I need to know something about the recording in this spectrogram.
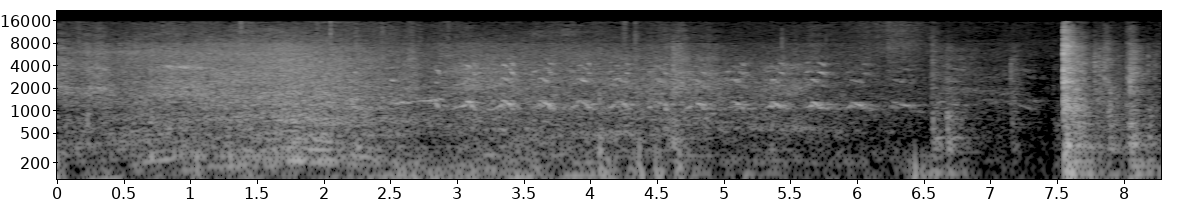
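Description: A gull calling a quick run of repeated short yelping notes, about four a second, over a faint steady hiss, then a loud thump near the end.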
